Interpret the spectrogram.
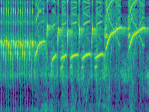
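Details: Young canary masteran song: a fast pulsing trill gives way to a string of short rising whistles repeated about four times a second, closing with two loud upswept notes.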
